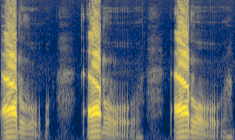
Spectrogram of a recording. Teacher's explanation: a-nya tipis rnya tebal maka di sini ada bacaan namanya ro tafkhim. Ro yang kita baca dengan bacaan tebal tidak dibaca arbaina tapi ar ar maka arbaina bukan arbaina tapi arbaina.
